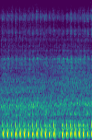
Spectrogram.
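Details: Motorcycle idling after battery service (the battery water was nearly gone and it wouldn't start; drained, cleaned, recharged). It now starts straight away on the starter: even, steady thumping at about nine firings a second, no misses or knocks; healthy idle.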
